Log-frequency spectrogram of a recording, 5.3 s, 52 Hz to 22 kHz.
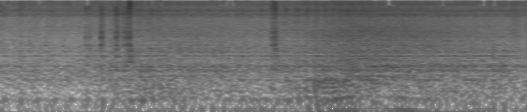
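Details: Hyundai Getz mk1 1.3 12-valve petrol with two dead cylinders, losing power: idles roughly with an uneven, lumpy low thump while spark plug leads are pulled; spark present, misfire at idle.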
